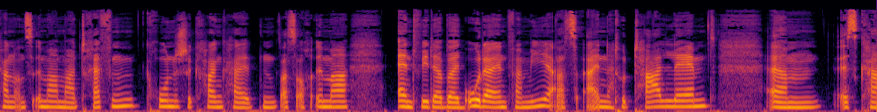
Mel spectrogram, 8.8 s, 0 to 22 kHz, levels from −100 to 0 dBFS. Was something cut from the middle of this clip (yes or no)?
yes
